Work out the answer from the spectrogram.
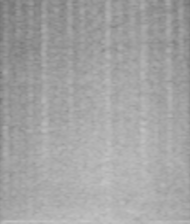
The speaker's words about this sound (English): Breaking news overnight. North Korea test fired an intercontinental ballistic missile.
